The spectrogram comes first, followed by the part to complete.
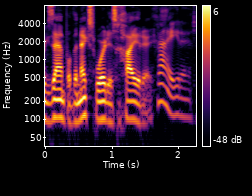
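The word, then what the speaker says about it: χαῖρε: For example, the next word is chaire. Chaire. Here, the AI is no longer pronounced e, it's I.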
